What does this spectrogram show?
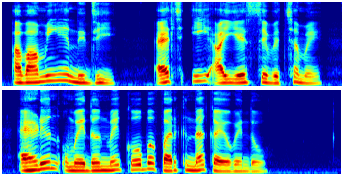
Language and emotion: Sindhi, neutral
